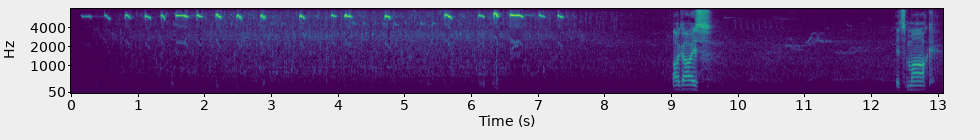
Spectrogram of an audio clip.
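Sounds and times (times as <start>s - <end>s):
small bird chirping: 0.2s - 7.8s
faint steady hiss: 0.2s - 13.0s.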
